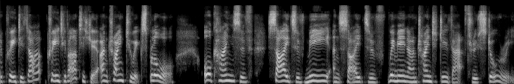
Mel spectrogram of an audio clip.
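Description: With an English accent, a woman talks at a fairly high pitch with ordinary pitch variation. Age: 60s. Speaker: novelist and filmmaker. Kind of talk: interview.

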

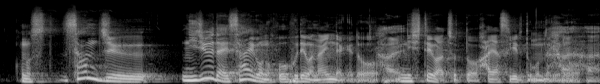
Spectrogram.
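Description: A man speaks at a fairly quick pace with hardly any pauses, his medium pitch swinging very widely. Noticeable background noise and audible room echo surround him. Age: 20s. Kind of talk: casual chat.

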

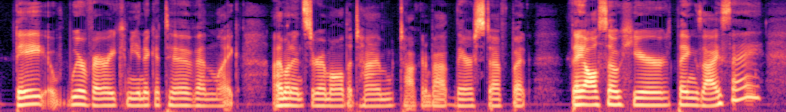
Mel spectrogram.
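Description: In an American accent, the speaker uses monotone, flat intonation on a very clean recording with a silent background. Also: woman, very deep, low pitch for a woman, moderate pace, dry, close sound with no echo. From New York City. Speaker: comedian and podcaster. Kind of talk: casual interview chat.

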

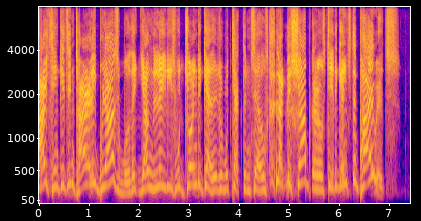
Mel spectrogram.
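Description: Pitched extremely high, a man talks with hardly any pauses. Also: moderate pace. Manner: gushing, obsequious.

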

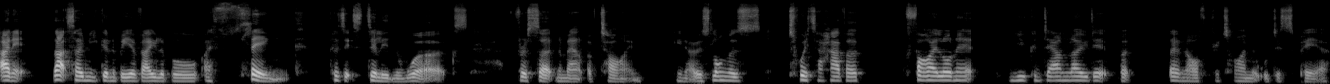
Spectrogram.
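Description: A woman speaks with an English accent and big swings in loudness. The recording is very clean, with a silent background and a dry, close sound with no echo. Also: medium pitch for a woman, ordinary pitch variation, moderate pace. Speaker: digital consultant. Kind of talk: interview.

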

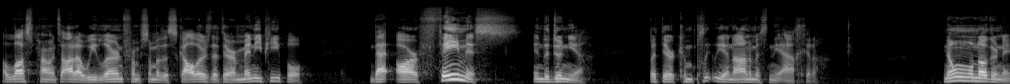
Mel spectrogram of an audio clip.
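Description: A man with an American accent talks very fast at a medium pitch with ordinary pitch variation, leaving long, frequent pauses, on a very clean recording with a silent background. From US Midwest, Chicago. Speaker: Islamic speaker. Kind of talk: religious talk.

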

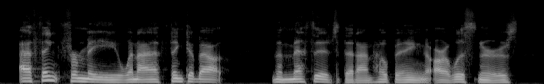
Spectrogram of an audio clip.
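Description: A man with an American accent has an unremarkable speaking voice and talks at a fairly slow pace with ordinary pitch variation. The sound is dry and close, with no echo. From US South, Alabama. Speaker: foundation executive director. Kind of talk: interview conversation.

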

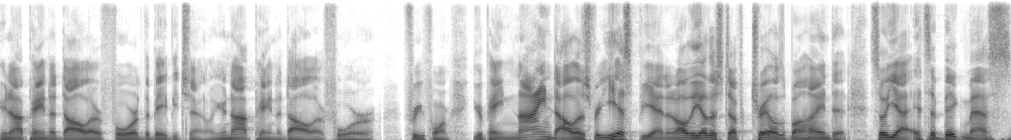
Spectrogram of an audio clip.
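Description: In an American accent, a man speaks at a moderate pace and fairly low pitch in an animated tone with lively intonation, amid noticeable background noise. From South Florida. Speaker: entertainment podcast co-host. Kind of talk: casual chat.

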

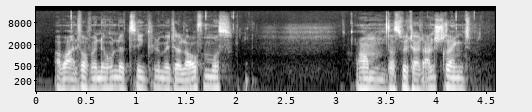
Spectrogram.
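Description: At a fairly quick pace, a man talks. His intonation is flat and monotone. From Germany, Karlsruhe area. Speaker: trail runner and podcaster. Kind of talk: casual interview.

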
